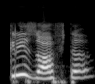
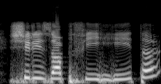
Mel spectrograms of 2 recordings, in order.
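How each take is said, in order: First: The first consonant is a hard 'k' sound. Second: The first consonant is a soft 'sh' sound. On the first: The speaker calls it right. "C H, geralmente tem só o som do C" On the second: The speaker calls it wrong. "O pessoal fala Crisófita, não é assim"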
